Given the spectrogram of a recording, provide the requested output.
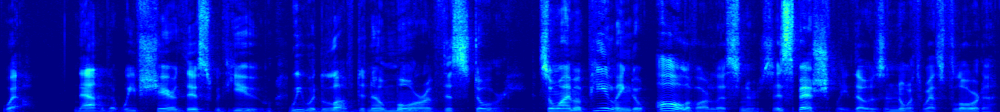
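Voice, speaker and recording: A man's voice: lowish voice, sing-song, normal speed. A man playing a folksy, heartfelt podcast host who addresses the listeners directly in a scripted drama. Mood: friendly, heartfelt. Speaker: podcast host in a fiction show.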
